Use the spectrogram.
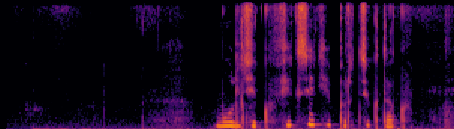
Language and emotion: Russian, neutral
